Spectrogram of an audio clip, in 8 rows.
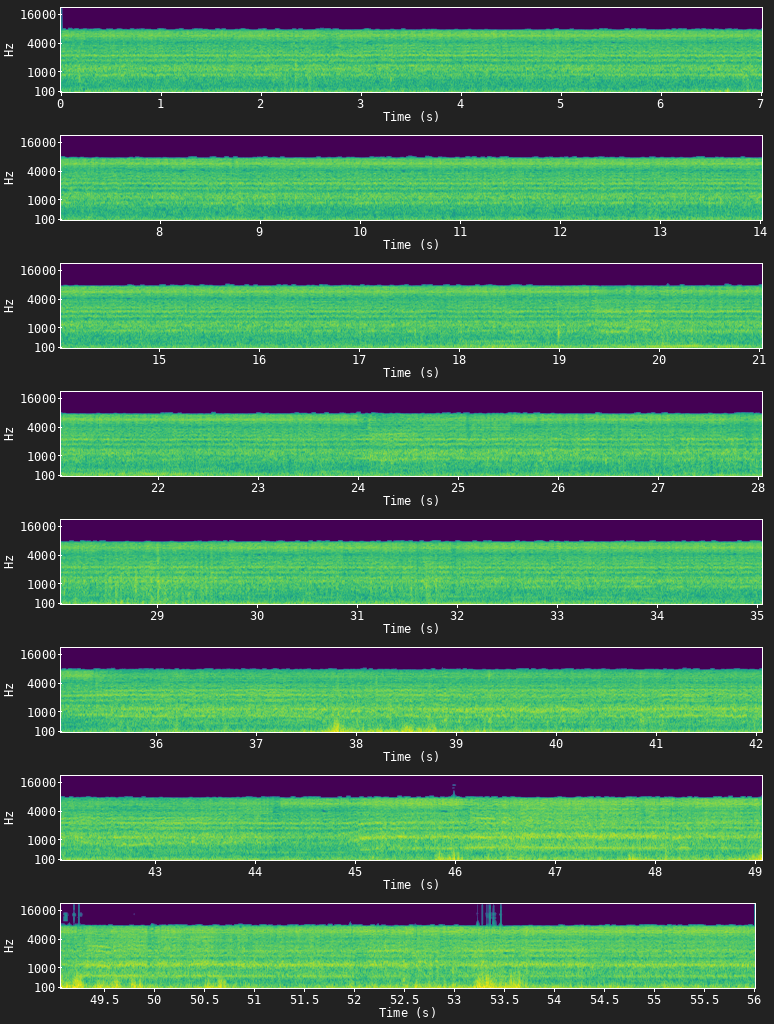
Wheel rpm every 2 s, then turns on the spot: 120, 120, 120, 110, 110, 120, 110, 120, 120, 110, 110, 120, 120, 110, 120, 120, 120, 110, 110, 110, 110, 120, 130, 160, 160, 160, 160, 160.
none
